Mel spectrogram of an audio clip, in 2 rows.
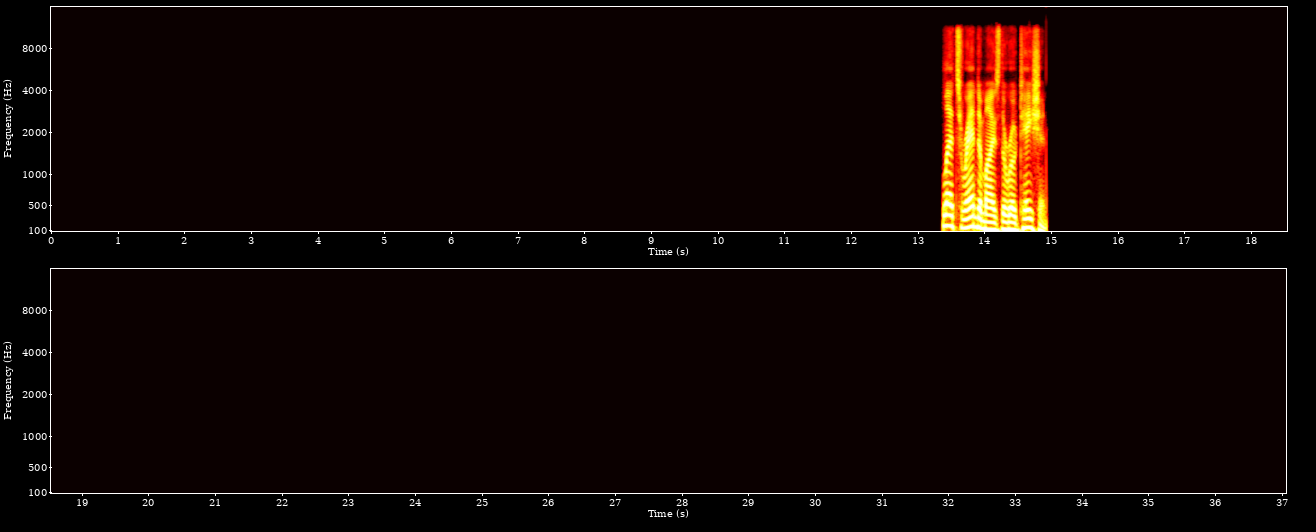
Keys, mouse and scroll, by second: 0.5 click, 1.1 click, 2.6 click, 3.4 s, 6.6-7.1 scroll down 4, 7.1 middle click, 7.7 middle click, 8.0 g, 11.0 middle click, 11.9 middle click, 14.4 click, 16.6 click, 21.4 click, 24.9 click, 26.8 click, 30.1 KP_1, 31.0 KP_7, 32.5-33.2 scroll up 3, 33.5-34.2 scroll up 3, 34.3 shift+middle click, 36.0 shift+middle click.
